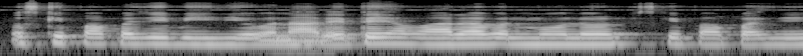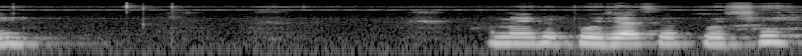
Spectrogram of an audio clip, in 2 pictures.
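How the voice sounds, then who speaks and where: A woman's voice: medium pitch, little pitch movement, takes it slowly, pauses often, dark tone. A woman in her thirties with a Madhya Pradesh Hindi accent, chatting through a vlog voice-over and laughing often as she tells the story. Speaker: vlogger. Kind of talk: casual vlog voice-over narration.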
